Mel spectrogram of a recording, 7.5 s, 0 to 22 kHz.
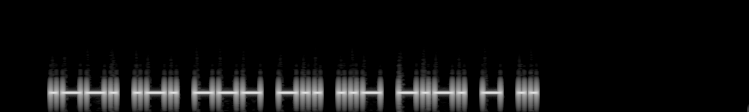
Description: Morse code, heard as a keyed tone, about 20 wpm, 700 Hz. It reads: PRODUCTI
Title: Build A Word - 4 Letters At A Time - 12-Letter Words - 20wpm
